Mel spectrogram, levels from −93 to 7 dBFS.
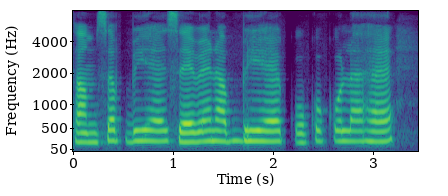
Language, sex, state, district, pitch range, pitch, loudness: Hindi, female, Jharkhand, Palamu, 215-225 Hz, 220 Hz, -15 LUFS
